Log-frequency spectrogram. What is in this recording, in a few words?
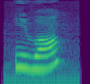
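level, Basque; gcompris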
